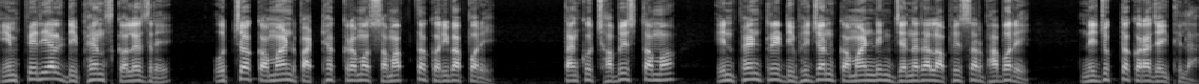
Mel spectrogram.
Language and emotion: Odia, neutral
